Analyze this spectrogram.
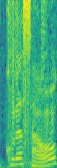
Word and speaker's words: Curaçao: mówi się o wyspie kuraso której to nazwa też potrafi sprawić sporo trudności tak dokładnie Wiele osób ma trudności z wymową natomiast taka oryginalna wymowa to Kuro czyta się przez sz czy to faktycznie jest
